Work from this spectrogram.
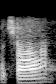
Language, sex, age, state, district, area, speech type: Dogri, female, 30-45, Jammu and Kashmir, Jammu, urban, conversation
